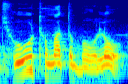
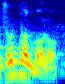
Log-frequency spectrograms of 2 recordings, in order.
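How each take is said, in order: First: "झूठ मत बोलो" slowly, with a clear aspirated ठ at the end of "झूठ"; slow careful pronunciation. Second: "झूठ मत बोलो" run together quickly, ठ softened in the flow; quick fluent speech. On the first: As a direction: spell out "झूठ" slowly, stressing the ठ. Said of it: "वहाँ पर ठा का ही उच्चारण होना होता है". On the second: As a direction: rattle off "झूठ मत बोलो" as in fast everyday talk. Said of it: "जब हम स्पीड में बोलते हैं". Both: Shown as a demonstration.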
